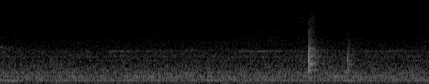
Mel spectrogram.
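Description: Quiet kitchen room tone with a faint steady hum, and two light clicks about three seconds in as a plastic shaker bottle and measuring cup are handled on the counter while spice powder is poured.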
